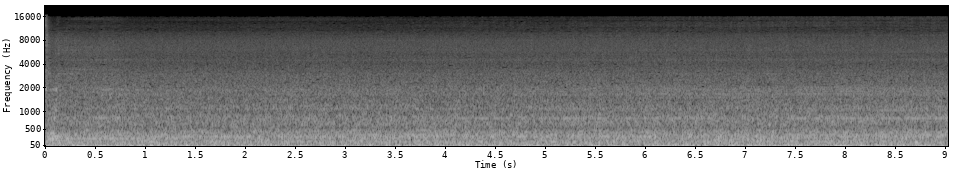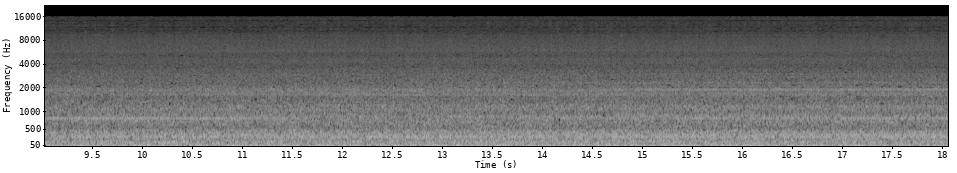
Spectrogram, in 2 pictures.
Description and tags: My window air-conditioner on the cool setting. Fan is running while the compressor switches on. Please use in conjunction with the other samples in this pack. Recorded on Yeti USB microphone on the stereo setting. Microphone was placed about 6 inches from the unit, right below the top vents where the air comes out. Some very low frequency rumble was attenuated slightly.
